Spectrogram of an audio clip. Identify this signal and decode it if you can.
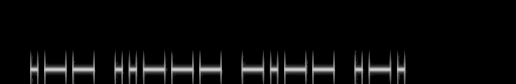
Morse code, heard as a keyed tone, about 17 wpm, 700 Hz. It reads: W2YR
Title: Call Signs Repeated 2x - 17wpm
